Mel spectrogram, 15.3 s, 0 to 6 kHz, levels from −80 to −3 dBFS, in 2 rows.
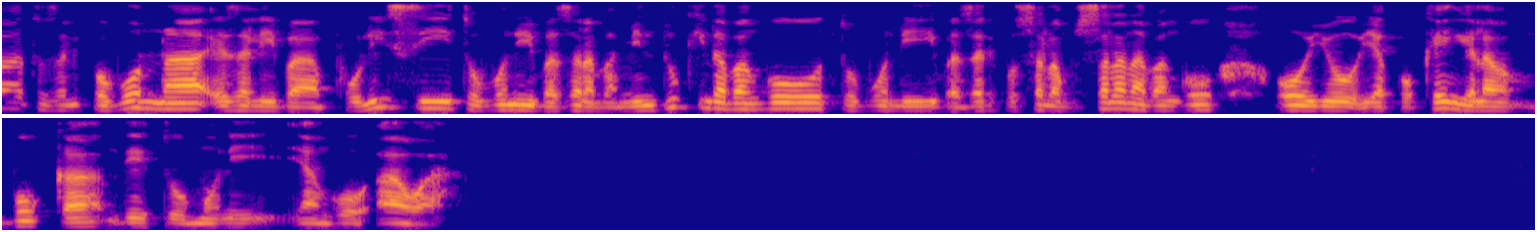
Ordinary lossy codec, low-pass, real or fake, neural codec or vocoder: Opus, 64 kbps; 5.4 kHz; real; none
